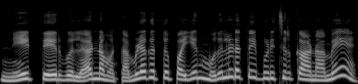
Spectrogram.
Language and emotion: Tamil, surprised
